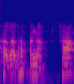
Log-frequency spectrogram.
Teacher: ख ग घ अ और विसर्ग का स्थान क्या है कंठ है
